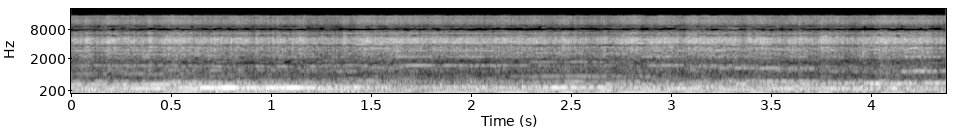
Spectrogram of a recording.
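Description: Music with guitar playing through an FM tuner tuned to a distant station on 97.1 MHz, received at low signal strength, with a steady hiss underneath.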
